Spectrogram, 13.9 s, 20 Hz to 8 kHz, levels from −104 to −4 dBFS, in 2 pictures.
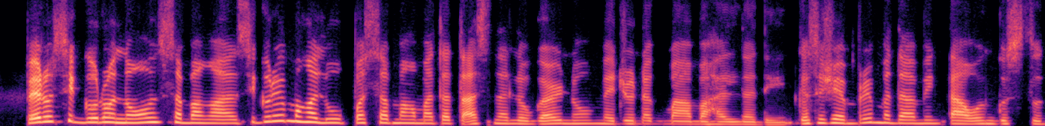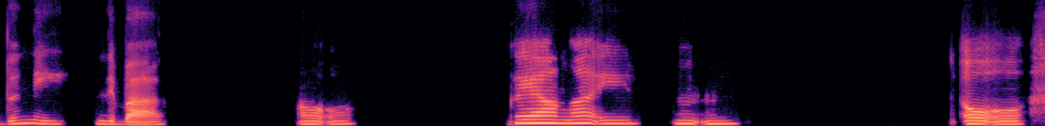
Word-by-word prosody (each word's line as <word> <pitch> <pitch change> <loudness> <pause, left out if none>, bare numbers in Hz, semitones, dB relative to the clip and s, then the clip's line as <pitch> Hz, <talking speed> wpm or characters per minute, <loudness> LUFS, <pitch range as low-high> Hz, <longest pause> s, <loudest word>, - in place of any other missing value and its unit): Pero 285 +6 +9
siguro 280 -3 +4
'no 250 +3 +4
sa 280 - 0
mga 225 -2 +2
siguro 320 - 0
yung 345 - +4
mga 290 -2 +6
lupa 245 0 -1
sa 245 -2 -1
mga 225 -1 -1
matataas 210 -2 0
na 205 -2 -4
lugar 185 +1 0
'no 195 0 -5
medyo 190 0 -3
nagmamahal 165 -3 -3
na 155 - -2
din. 135 -2 -9
Kasi, 205 +4 -2
siyempre 230 +1 0
madaming 210 -4 -1
taong 190 0 +2
gusto 185 -1 -6
do'n 185 +5 -5
eh, 180 -3 -6 0.2
'di 175 -2 -6
ba. 145 -1 0 1.0
Oo. 175 +1 -5 1.0
Kaya 225 +1 +3
nga 220 0 0
eh. 205 0 -5 0.3
Mm. 190 -1 -4 1.5
Oo. 175 -2 0
200 Hz, 145 wpm, -22 LUFS, 180-230 Hz, 1.5 s, Pero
